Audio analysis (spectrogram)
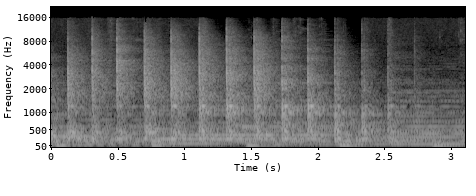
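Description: Steady hammer taps peening rivets on a wooden canoe, about four per second in an even rhythm, close and crisp, with a short ringing after each strike.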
